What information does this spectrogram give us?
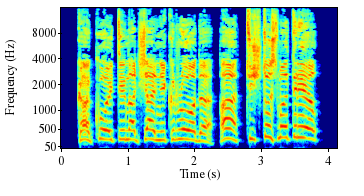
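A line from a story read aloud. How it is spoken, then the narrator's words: Yelling. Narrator (Russian): орал Савоська, переходя на русский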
